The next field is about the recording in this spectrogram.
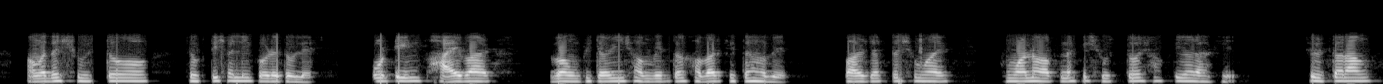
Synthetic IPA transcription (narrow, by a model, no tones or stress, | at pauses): a̰mad̪eɾʃust̪ʰoo | ʃokt̪iʃalikoɾet̪ole | poʈinfʰajbaɾ | eboŋbʱiʈaminʃɔmɾid̪ʱːokʰɔβaɾkʰet̪eɦɔbe | pɔɾd͡ʑap̚t̪oʃɔmɔe | bʱumanoapnakeʃust̪ʰooʃɔkɾioɾakʰḛ | ʃut̪oɾaŋ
